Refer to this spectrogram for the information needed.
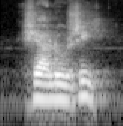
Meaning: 1. envy, jealousy 2. window blind
- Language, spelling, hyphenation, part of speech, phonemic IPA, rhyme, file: Dutch, jaloezie, ja‧loe‧zie, noun, /ˌjaː.luˈzi/, -i, Nl-jaloezie.ogg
